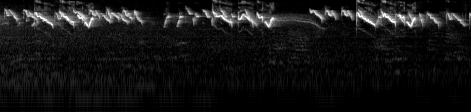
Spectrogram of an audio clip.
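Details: Ngalas-style song of an oriental white-eye, played to coax pet white-eyes into singing: quick, very high chattering notes in fast bursts with brief gaps, restless and jerky throughout.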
